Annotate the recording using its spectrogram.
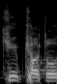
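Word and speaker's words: kubectl: application with cuba Nettie's so cube cuttle is the cuba Nettie's command line some people pronounce it differently but they're wrong that's the apps this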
